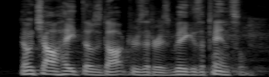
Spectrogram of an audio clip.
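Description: The background stays quiet while a man talks. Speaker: pastor. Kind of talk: sermon. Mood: humorous, folksy. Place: church.

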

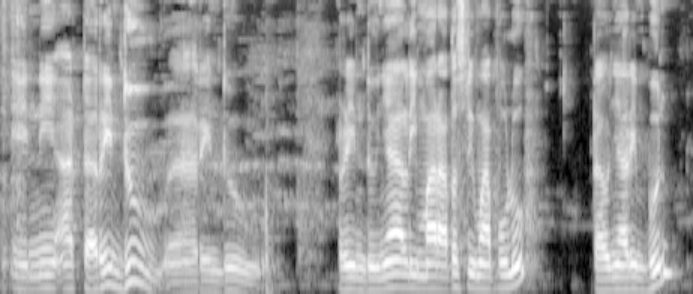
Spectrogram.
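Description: With music in the background, a man talks at a very slow pace, pausing long and often. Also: ordinary pitch variation. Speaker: plant seller. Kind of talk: street-market sales pitch listing plants and prices. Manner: repetitive, hawking each item twice with 'murah meriah' cheerful calls. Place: garden. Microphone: phone near.

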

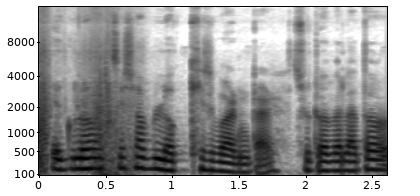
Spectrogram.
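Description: A woman's dark, mellow voice, fairly low in pitch, with fairly even intonation on a very clean recording against a silent background. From Tripura, Kumarghat. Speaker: vlogger. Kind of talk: travel vlog narration. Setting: outdoors at a crowded fair.

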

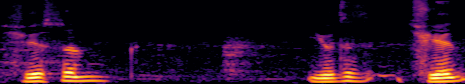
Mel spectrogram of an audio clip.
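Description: Very slowly and in a monotone, flat intonation, a man speaks in a dark, mellow tone at a fairly high pitch. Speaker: oral history interviewee. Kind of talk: interview answer. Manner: hesitant, conversational. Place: home room. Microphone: lapel.

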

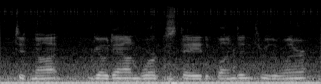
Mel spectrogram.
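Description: Noticeable background noise sits under the recording. Through it, a man delivers his words at a moderate pace. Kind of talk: casual vlog chat. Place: car. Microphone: phone near.

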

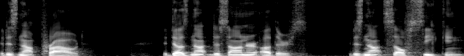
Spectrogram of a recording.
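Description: A man is talking at a moderate pace, and the background is quiet. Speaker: preacher. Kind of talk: sermon. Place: church.

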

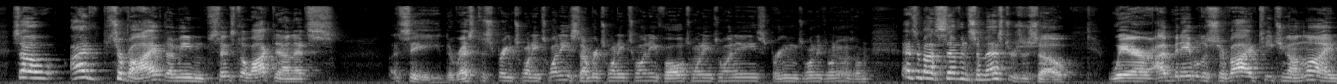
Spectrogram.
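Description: Audible room echo hangs on speech delivered at a moderate pace. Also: man. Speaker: college instructor. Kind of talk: class welcome talk to students. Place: home room. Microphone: webcam.

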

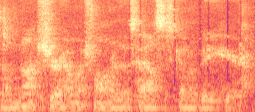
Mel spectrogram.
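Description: Over light background noise and with audible room echo, a man speaks in a very deep, low pitch that is somewhat breathy. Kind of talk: casual walkthrough commentary. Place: home room. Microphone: phone near.

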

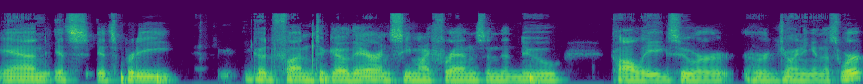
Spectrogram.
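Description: A man with a dark, mellow tone at a fairly slow pace, against a quiet background. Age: 70s. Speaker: ecology filmmaker and former journalist. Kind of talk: casual chat. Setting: video call. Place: home room. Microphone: video call.

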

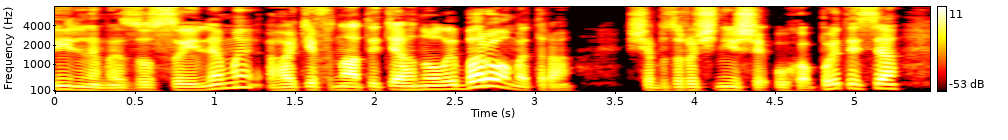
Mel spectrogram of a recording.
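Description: The text is read out loud in a natural voice, the intonation lively.

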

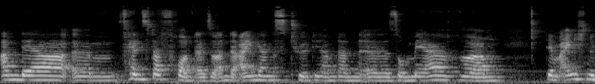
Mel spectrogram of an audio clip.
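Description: A woman talks at a moderate pace. Her intonation stays fairly even over light background noise. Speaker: mother vlogger. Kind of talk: casual vlog chat. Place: kitchen. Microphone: phone near.

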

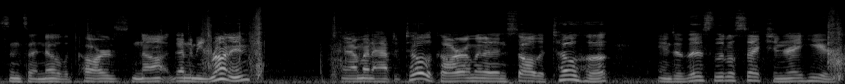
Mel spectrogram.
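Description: A man talks with ordinary pitch variation at a moderate pace while noticeable background noise carries on. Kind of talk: casual tutorial narration. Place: street. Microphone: phone near.

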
